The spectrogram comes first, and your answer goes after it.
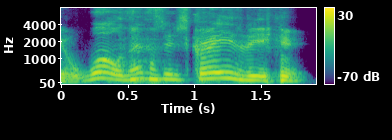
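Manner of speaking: high, slow, amazed whoa. Pretend. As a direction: stretch it out like a wowed robot judge. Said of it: "It's like".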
